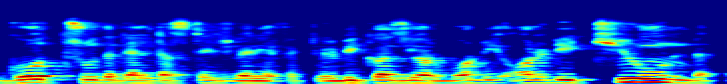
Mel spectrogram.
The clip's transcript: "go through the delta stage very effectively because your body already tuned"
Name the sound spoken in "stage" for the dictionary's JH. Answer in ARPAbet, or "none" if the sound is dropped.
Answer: JH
